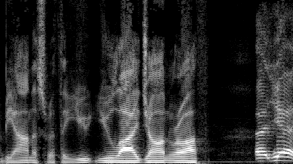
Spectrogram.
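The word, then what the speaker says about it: Uli Jon Roth: You Uli John Roth. Uh yeah, it's Ulie John Roth.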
